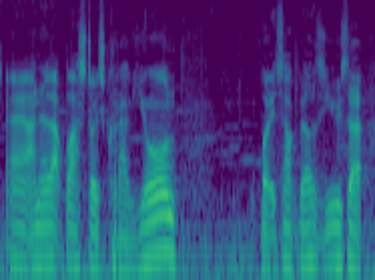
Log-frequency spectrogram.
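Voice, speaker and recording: A man's voice: on the low side, quick pace, faint music behind. A tired man recovering from illness, casually commentating a Pokemon battle with lots of fillers and self-corrections.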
